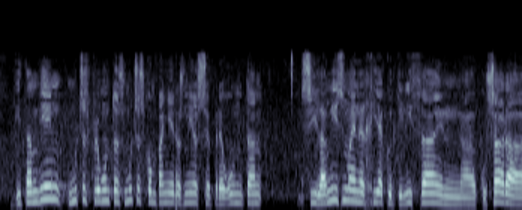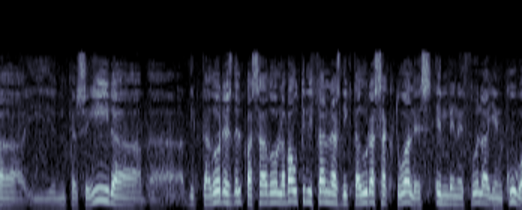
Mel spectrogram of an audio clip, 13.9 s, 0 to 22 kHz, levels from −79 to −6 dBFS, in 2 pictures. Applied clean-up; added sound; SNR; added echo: neural mask model Resemble Enhance denoiser.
